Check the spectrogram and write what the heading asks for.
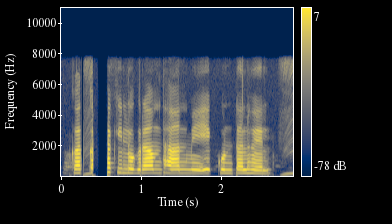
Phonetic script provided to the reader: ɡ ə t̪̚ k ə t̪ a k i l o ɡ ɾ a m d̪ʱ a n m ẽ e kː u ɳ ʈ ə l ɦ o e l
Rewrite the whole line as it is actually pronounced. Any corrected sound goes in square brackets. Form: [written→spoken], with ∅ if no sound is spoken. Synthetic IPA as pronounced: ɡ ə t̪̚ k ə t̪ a k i l o ɡ ɾ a m d̪ʱ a n m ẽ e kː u ɳ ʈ ə l ɦ o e l

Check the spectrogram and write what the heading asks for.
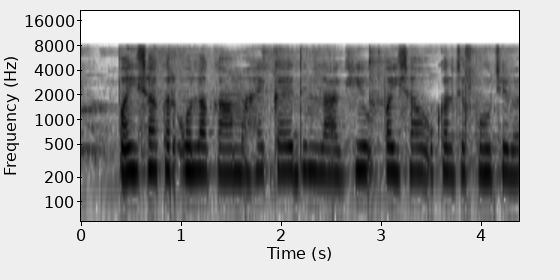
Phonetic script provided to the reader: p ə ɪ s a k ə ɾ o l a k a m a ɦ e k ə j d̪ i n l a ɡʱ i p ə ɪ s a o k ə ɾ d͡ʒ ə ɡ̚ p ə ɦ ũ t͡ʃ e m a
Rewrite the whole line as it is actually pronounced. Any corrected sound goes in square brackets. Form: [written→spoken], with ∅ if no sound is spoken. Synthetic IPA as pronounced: p ə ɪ s a k ə ɾ o l a k a m a ɦ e k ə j d̪ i n l a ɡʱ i p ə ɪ s a o k ə ɾ d͡ʒ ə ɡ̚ p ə ɦ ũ t͡ʃ e [m→b] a

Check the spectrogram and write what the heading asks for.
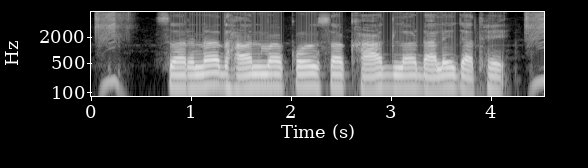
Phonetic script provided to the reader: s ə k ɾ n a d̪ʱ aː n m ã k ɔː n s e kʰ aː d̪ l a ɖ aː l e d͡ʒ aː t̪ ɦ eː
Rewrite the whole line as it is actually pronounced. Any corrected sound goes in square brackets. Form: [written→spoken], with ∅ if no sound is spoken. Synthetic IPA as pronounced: s ə [k→∅] ɾ n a d̪ʱ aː n m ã k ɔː n s [e→a] kʰ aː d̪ l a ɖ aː l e d͡ʒ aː t̪ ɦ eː

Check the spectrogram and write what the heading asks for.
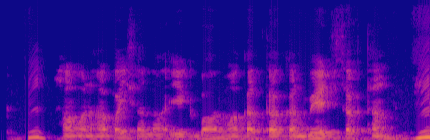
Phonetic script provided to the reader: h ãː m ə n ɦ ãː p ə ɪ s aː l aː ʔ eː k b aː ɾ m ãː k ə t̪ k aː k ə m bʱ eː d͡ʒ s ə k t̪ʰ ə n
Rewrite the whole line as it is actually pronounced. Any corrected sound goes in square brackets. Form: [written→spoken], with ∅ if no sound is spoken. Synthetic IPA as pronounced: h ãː m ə n ɦ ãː p ə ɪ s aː l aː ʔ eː k b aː ɾ m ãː k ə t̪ k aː k ə [m→n] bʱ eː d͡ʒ s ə k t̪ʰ ə n

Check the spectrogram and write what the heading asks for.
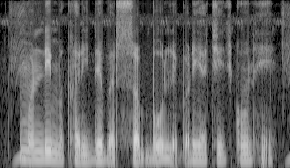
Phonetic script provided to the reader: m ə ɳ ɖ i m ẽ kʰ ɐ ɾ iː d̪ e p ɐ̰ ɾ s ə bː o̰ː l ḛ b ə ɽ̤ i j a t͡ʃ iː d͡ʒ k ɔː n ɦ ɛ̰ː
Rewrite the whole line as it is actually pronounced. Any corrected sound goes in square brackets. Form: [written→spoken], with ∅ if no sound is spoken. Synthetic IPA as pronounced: m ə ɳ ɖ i m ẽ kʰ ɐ ɾ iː d̪ e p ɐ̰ ɾ s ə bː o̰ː l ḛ b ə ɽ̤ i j a t͡ʃ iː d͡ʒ k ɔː n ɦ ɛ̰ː

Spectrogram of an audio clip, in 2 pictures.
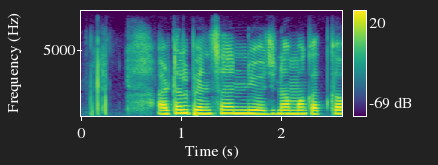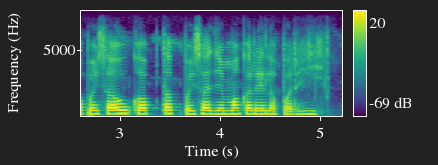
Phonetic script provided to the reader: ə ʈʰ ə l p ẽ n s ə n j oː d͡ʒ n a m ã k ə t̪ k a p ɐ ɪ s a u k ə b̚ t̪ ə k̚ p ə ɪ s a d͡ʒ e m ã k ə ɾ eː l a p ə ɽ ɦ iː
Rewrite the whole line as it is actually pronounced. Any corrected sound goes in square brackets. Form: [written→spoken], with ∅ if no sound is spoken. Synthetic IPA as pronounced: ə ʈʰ ə l p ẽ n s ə n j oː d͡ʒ n a m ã k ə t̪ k a p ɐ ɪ s a u k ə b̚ t̪ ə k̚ p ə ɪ s a d͡ʒ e m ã k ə ɾ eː l a p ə [ɽ→ɾ] ɦ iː

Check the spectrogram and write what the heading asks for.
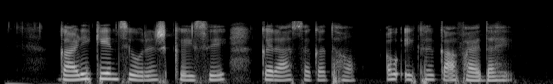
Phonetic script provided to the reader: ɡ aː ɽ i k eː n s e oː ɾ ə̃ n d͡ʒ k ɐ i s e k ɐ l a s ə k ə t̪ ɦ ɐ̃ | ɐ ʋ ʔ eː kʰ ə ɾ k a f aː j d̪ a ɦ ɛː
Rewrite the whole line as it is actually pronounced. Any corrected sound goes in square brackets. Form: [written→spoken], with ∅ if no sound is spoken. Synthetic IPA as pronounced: ɡ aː ɽ i k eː n s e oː ɾ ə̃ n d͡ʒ k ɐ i s e k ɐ [l→ɾ] a s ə k ə t̪ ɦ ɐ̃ | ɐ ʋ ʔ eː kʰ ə ɾ k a f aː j d̪ a ɦ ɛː

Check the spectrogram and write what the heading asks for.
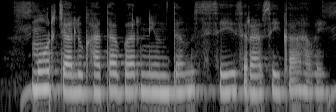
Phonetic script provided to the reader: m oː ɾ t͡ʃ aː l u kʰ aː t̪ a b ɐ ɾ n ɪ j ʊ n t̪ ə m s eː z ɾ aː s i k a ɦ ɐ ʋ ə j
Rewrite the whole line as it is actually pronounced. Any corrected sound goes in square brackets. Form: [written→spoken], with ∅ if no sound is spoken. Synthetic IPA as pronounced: m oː ɾ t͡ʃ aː l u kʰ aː t̪ a b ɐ ɾ n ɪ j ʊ n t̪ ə m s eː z ɾ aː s i k a ɦ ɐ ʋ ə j

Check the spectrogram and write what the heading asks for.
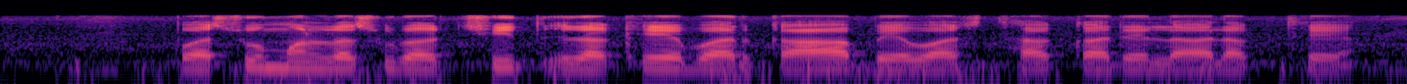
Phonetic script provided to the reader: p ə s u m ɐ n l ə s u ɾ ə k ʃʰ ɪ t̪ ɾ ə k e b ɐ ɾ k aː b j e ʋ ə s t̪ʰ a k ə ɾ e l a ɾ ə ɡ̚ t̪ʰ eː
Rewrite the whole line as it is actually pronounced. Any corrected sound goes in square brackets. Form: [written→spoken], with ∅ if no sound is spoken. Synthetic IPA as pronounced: p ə s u m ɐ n l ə s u ɾ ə k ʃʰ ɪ t̪ ɾ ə [k→kʰ] e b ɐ ɾ k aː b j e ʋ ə s t̪ʰ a k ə ɾ e l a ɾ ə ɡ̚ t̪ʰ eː

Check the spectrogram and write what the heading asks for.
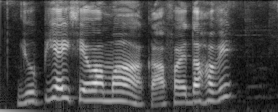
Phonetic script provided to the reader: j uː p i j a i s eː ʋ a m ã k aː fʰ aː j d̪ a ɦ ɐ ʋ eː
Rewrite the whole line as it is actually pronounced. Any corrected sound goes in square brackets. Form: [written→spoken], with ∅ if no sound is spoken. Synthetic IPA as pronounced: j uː p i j a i s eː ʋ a m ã k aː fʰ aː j d̪ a ɦ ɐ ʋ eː

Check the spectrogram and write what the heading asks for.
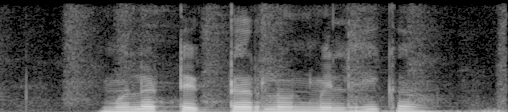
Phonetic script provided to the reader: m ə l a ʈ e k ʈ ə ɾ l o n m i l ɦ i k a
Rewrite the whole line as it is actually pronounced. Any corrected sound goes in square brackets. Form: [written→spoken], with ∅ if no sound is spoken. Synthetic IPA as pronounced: m ə l a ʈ e k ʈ ə ɾ l o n m i l ɦ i k a

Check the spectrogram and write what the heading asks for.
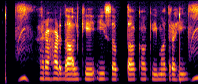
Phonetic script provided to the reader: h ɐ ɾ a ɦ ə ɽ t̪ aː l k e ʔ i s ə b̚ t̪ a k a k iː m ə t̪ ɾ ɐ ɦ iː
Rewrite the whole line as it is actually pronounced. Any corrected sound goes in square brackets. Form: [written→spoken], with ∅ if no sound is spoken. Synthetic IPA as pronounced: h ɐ ɾ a ɦ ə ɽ [t̪→d̪] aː l k e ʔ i s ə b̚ t̪ a k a k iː m ə t̪ ɾ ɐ ɦ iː

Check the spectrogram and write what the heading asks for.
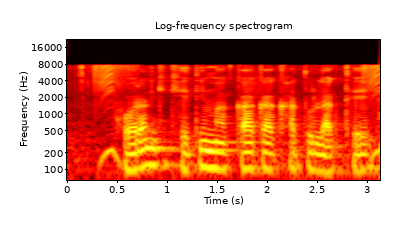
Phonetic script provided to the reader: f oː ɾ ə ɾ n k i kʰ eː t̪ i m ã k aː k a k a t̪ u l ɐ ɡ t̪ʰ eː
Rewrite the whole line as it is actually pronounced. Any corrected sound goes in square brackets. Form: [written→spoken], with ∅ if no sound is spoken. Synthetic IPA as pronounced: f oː ɾ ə [ɾ→∅] n k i kʰ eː t̪ i m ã k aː k a [k→kʰ] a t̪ u l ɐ ɡ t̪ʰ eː

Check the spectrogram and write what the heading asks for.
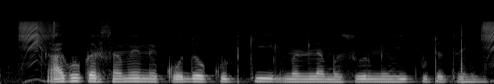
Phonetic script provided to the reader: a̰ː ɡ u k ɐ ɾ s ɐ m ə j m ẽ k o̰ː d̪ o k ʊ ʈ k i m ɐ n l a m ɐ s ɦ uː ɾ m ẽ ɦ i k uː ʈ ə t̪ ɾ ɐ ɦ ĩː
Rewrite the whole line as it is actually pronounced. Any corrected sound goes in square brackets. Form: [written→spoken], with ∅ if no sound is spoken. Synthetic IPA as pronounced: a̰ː ɡ u k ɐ ɾ s ɐ m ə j m ẽ k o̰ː d̪ o k ʊ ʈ k i m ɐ n l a m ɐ s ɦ uː ɾ m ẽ ɦ i k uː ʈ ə t̪ ɾ ɐ ɦ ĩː

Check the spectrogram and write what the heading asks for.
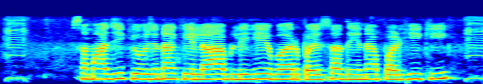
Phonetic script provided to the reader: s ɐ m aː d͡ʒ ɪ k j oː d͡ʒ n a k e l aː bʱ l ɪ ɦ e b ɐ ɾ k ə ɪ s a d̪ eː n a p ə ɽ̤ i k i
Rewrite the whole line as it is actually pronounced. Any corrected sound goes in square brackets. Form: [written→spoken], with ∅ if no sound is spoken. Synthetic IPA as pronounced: s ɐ m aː d͡ʒ ɪ k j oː d͡ʒ n a k e l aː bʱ l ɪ ɦ e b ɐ ɾ [k→p] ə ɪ s a d̪ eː n a p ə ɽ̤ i k i

